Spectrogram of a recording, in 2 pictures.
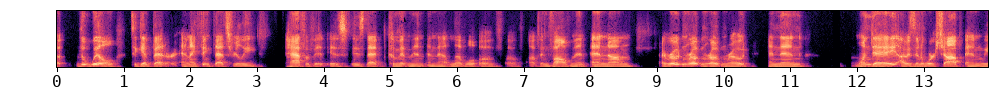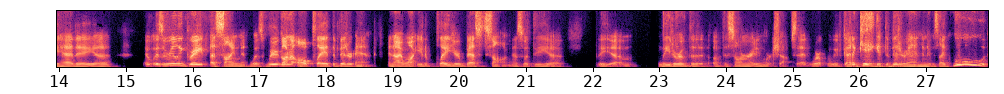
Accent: New York area, United States; now in New York, United States; I was from New York, the area.

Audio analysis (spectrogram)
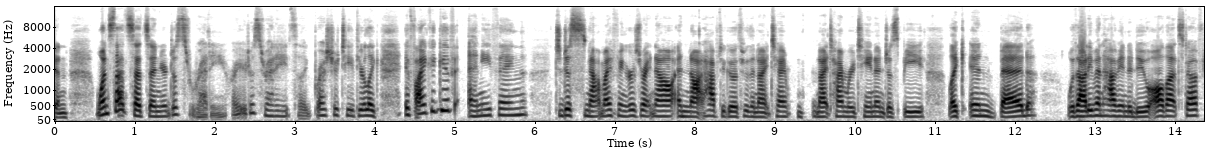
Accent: United States; being an American.

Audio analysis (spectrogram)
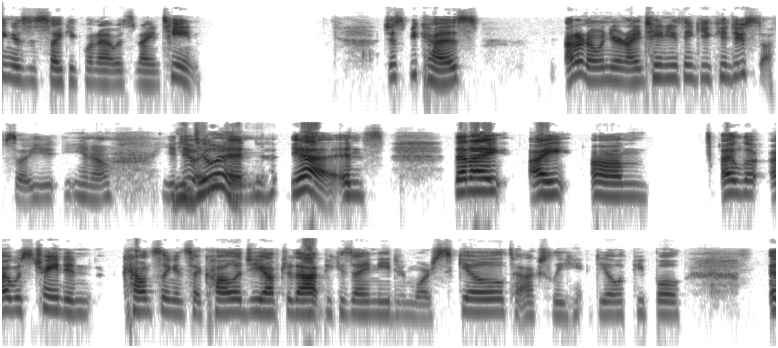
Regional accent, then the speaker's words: just outside Boston, Massachusetts, United States; I grew up just outside Boston in the 60s, 70s, and 80s.

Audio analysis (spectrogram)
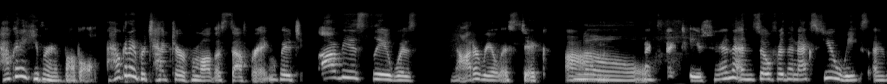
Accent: India; first language Gujarati; English is a second language; also born or lived in New Jersey; now in Manhattan, United States; we all lived in a joint family home. That's very typical for my culture. I'm Indian.

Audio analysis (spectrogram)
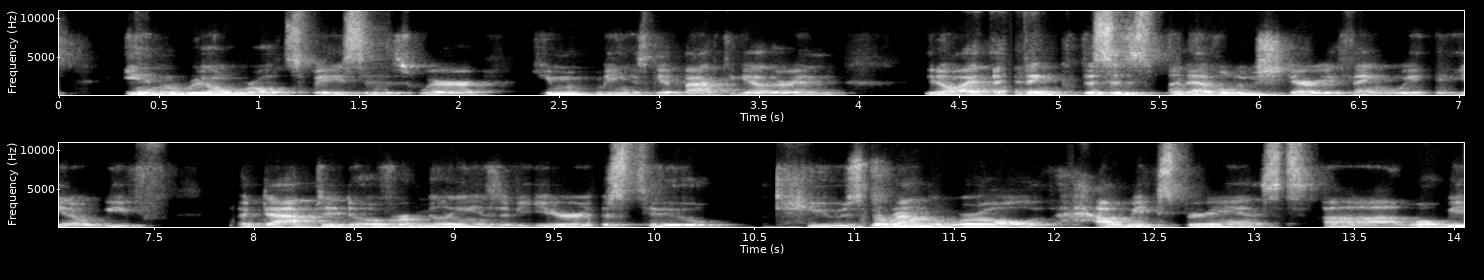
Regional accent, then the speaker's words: Pennsylvania, United States; moved away as an adult; also born or lived in Romania / California; I grew up in Pennsylvania

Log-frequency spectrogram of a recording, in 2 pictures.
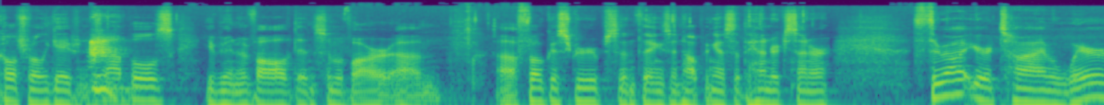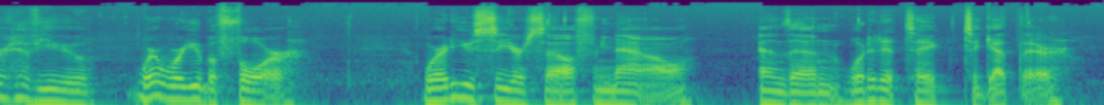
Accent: Philippines; moved away as an adult; also born or lived in Evanston, Illinois / Maryland / Southern California; I was born in Evanston, but I grew up in the Philippines

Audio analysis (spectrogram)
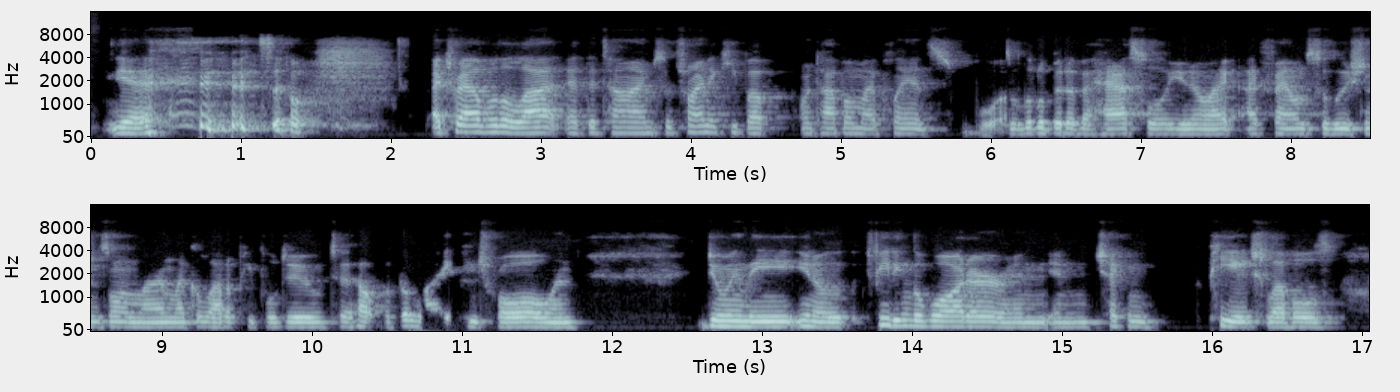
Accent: Philadelphia, Pennsylvania, United States; I grew up in Philadelphia most of my life in South Philadelphia

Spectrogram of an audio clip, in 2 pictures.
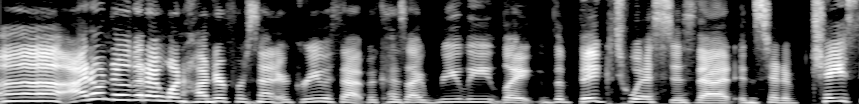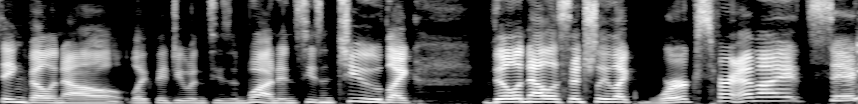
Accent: United States; we're American

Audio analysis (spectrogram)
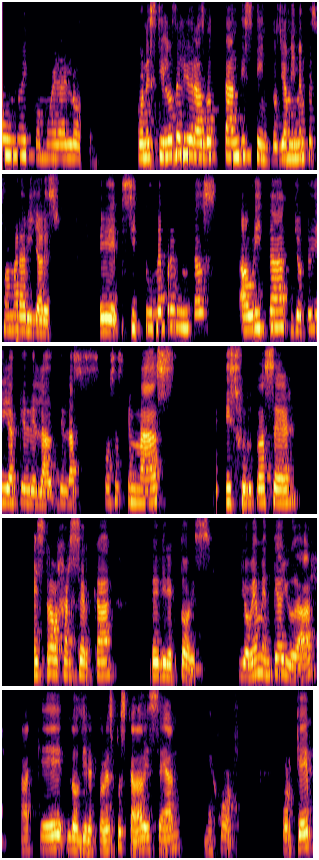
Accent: Monterrey, Nuevo León, Mexico; Yo nací en Monterrey, Nuevo León

